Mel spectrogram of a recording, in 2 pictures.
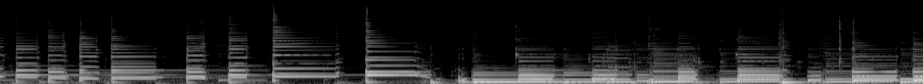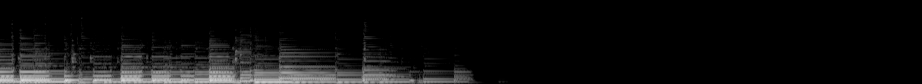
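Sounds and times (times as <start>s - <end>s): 
Lowden S35 acoustic guitar: 0.0s - 14.0s.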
